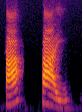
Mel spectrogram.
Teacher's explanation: Porque, ó, papai. O i ele é muito pouco pronunciado, a gente pronuncia o a. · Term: semivogal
